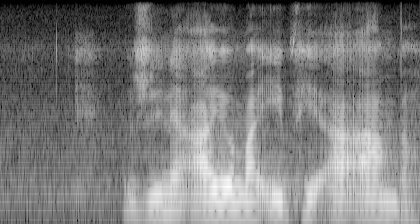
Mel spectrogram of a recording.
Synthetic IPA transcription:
zʷinɛʔajɔmaʔip̪fʰiʔaʔaːmbʱa

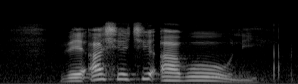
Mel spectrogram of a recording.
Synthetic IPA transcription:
βɛʔaʃet͡ʃʼiʔaβoːni

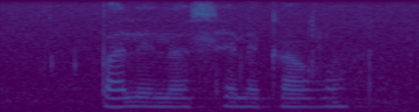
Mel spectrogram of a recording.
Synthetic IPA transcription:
b̥alɪlaɬɛlɛkʼaɣʊ

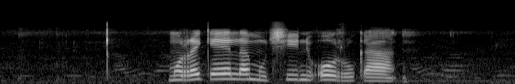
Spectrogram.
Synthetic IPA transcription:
mʊrɛkʼɛlamut͡ʃʰiniʔorukʼaːŋ̩

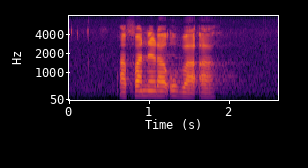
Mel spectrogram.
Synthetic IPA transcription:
afanɛɺaʔuβaʔa

